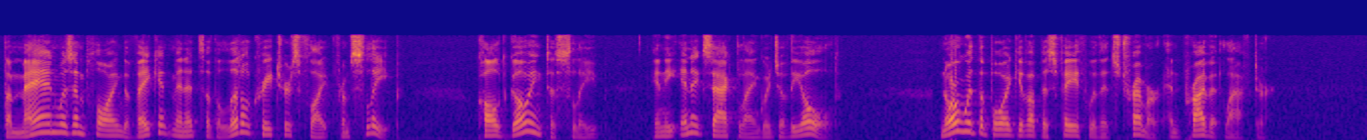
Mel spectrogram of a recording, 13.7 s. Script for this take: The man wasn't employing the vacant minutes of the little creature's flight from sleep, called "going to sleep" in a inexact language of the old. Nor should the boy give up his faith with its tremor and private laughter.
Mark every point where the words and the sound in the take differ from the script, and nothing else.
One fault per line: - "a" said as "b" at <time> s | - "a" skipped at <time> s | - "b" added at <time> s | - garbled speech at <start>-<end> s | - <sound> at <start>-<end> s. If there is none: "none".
- "wasn't" said as "was" at 0.6 s
- "a" said as "the" at 6.6 s
- "should" said as "would" at 9.6 s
